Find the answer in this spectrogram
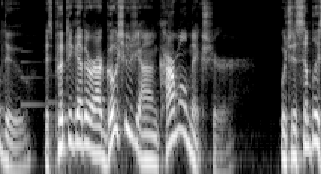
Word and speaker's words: gochujang: and by the way if you're having trouble pronouncing goou Jang just try saying go Chef Jan only a lot faster and you will have it but anyway we'll mix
